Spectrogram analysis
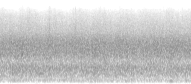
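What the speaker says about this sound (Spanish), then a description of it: "Bate palmas el Madrid Arena." The crowd at the Madrid Arena claps in rhythm during a padel final, a dense, even wash of applause that stays loud and continuous without a break.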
